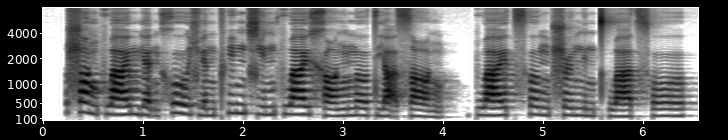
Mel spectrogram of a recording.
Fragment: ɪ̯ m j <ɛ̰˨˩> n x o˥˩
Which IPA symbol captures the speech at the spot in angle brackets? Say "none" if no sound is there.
ɛ̰˨˩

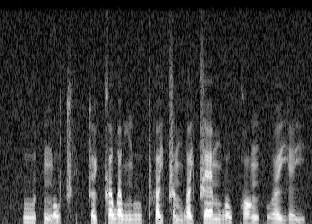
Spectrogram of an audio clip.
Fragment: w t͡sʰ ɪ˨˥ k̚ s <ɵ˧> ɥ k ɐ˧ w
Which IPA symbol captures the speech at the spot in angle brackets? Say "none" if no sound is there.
ɵ˨˩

